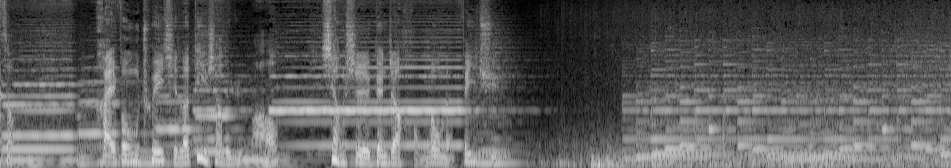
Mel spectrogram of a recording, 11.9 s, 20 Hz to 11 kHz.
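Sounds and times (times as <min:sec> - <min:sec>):
sustained musical tones: 0:00.0 - 0:06.9, 0:07.8 - 0:11.8
speech: 0:00.1 - 0:00.4, 0:01.3 - 0:06.5
rain turning into heavy downpour: 0:05.5 - 0:11.8.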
